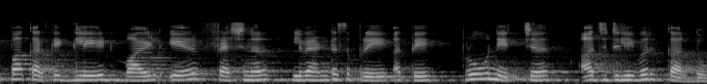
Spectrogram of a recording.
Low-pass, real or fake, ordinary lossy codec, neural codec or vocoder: 7.2 kHz; real; none; none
